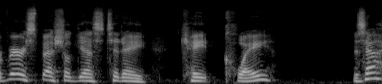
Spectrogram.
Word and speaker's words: Quay: yeah it is um it's funny because you can also be pronounced key uh if you're from the UK so sometimes people call me key but yeah it's it's Quay I'm going to pretend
